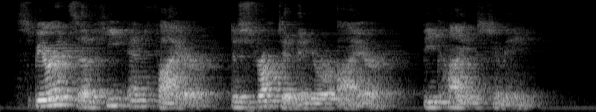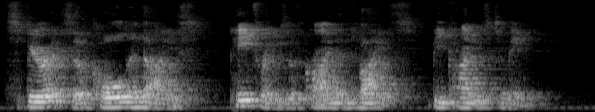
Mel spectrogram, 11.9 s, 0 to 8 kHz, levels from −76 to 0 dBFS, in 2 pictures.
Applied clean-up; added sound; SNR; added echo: none; none; none; reverberation time 2.2 s.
